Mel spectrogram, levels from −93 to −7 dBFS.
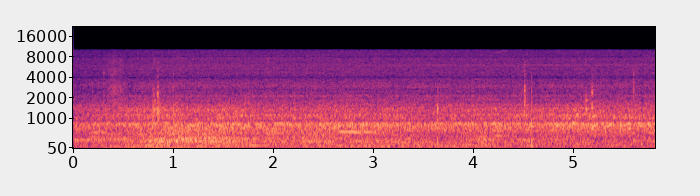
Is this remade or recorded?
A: recorded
